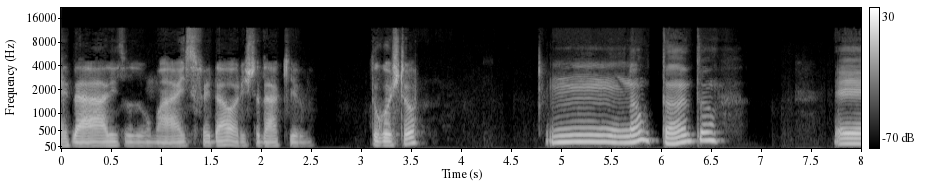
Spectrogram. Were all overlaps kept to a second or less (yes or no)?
yes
